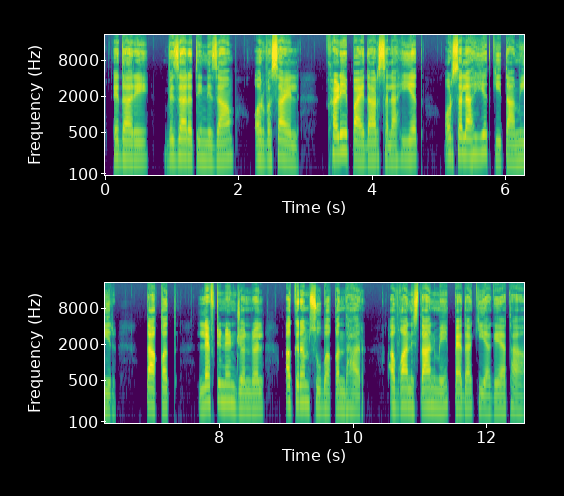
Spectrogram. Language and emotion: Urdu, neutral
